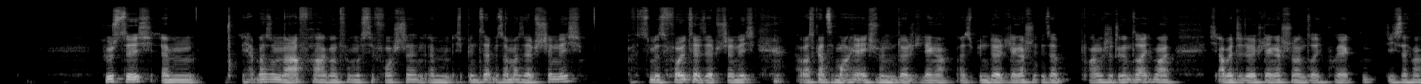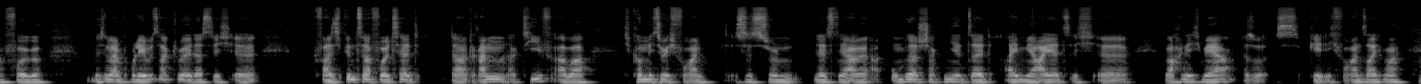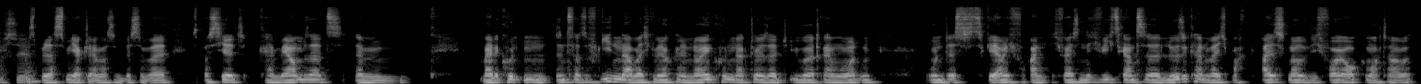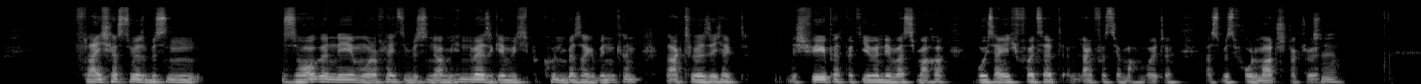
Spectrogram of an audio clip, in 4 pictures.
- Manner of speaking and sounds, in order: other background noise
- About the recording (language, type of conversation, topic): German, advice, Wie kann ich Motivation und Erholung nutzen, um ein Trainingsplateau zu überwinden?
